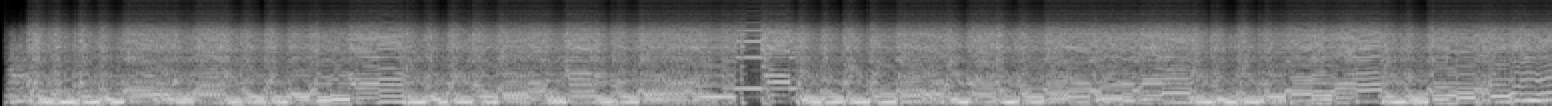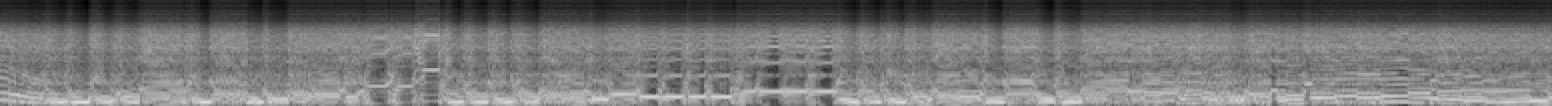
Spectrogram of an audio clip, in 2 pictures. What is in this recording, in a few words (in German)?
Steg; Riffsound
